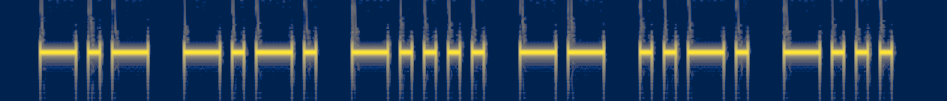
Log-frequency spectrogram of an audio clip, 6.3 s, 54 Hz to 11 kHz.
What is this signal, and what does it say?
Morse code, heard as a keyed tone, about 16 wpm, 700 Hz. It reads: KC6MFB
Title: USA Callsign DE Callsign - 6 Characters - 15wpm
